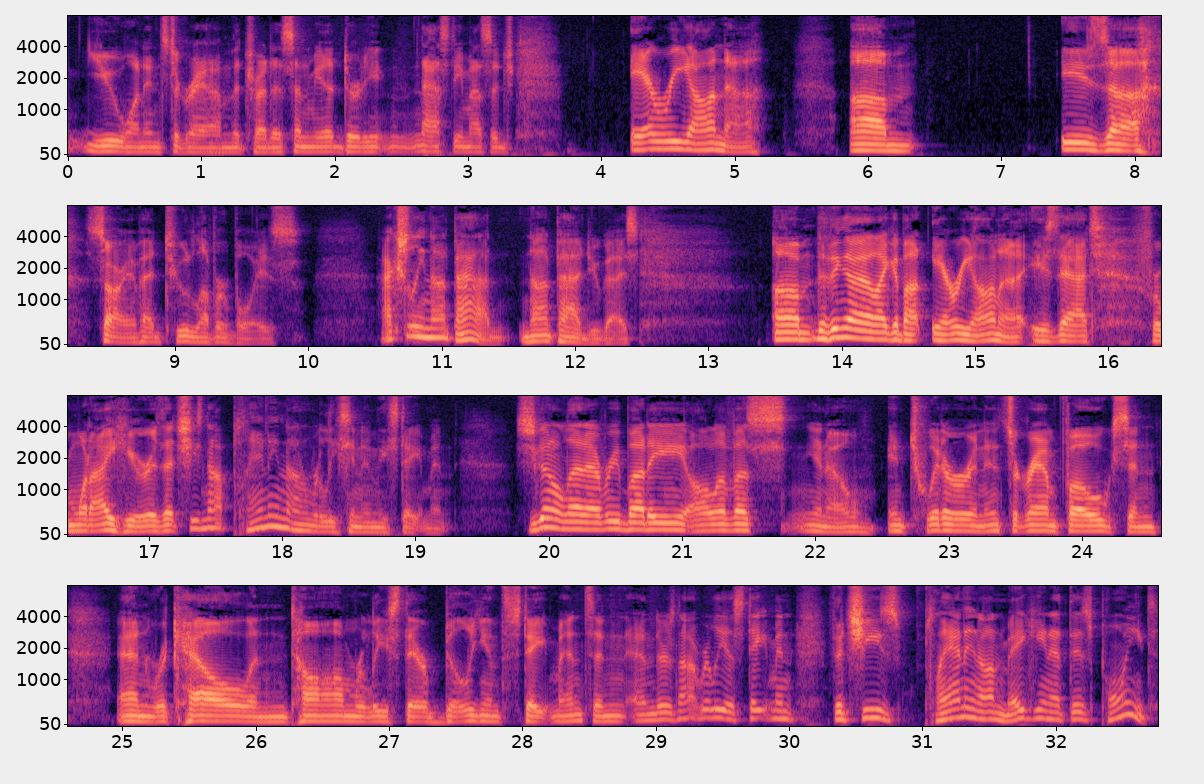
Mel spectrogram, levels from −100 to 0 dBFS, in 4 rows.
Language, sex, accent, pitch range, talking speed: English, male, American, 110-150 Hz, 165 wpm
